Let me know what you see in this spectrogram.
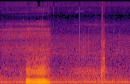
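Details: One deep, rumbling snore lasting about half a second over quiet room hum, then a faint click, from a bulldog snoring and dreaming during an afternoon nap.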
